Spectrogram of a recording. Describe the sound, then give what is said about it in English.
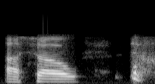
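A few loud, throaty coughs from a person speaking on the radio come in quick bursts, rough and voiced like someone clearing their throat, with a short quiet gap before the last one. “excuse me, I'm sorry to cough on the air.”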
